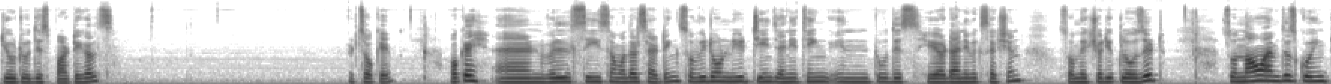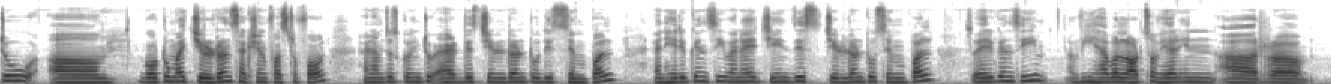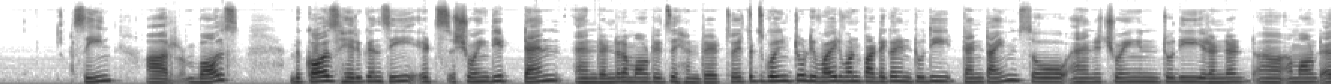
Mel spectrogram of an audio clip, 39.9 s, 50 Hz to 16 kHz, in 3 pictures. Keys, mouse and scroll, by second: 1.4 space, 2.2 click, 5.1 scroll down 3, 5.9 click, 7.9 click, 9.4 click, 15.9 click, 20.1-20.5 scroll up 2, 20.5 shift+middle click, 22.2 shift+middle click, 22.6 middle click, 22.9 scroll up 2, 23.3 shift+middle click, 23.7 middle click, 26.0 shift+middle click, 28.2 scroll up 2, 28.5 shift+middle click.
